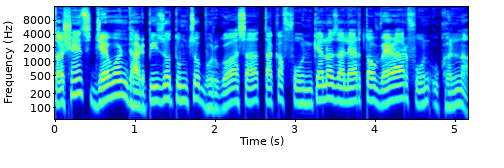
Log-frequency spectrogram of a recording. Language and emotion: Goan Konkani, neutral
